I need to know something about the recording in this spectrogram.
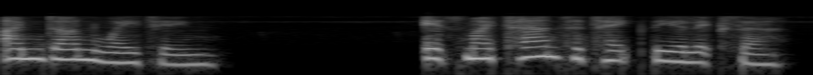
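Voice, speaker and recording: A woman's voice: a little high, unhurried, no room sound, highs cut off. A woman playing a determined, defiant young mermaid with an insistent, urgent delivery in a dramatic audio story. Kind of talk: dramatic audio fiction acting.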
